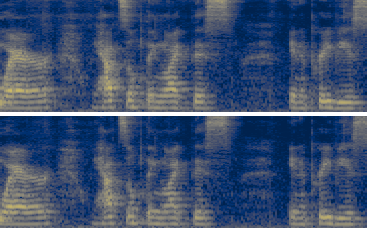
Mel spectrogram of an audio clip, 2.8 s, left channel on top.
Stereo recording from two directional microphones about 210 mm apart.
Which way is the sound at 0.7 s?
20° right (ahead or behind).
